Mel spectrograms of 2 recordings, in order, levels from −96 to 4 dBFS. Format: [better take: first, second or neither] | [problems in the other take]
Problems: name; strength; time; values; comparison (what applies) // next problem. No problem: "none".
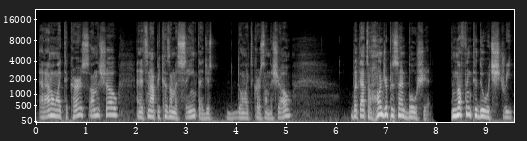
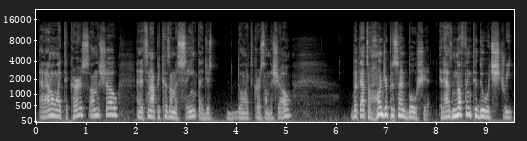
second | audio cutting out; at 8 s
